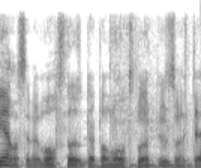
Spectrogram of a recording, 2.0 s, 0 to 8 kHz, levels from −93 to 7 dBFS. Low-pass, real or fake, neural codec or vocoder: 7.2 kHz; fake; codec, 44.1 kHz, 2.6 kbps, SNAC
